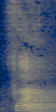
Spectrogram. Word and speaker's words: phi: The resultant R1 is inclined at an angle phi, pronounced phi, PHI, inclined in a direction away from the direction of sliding.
